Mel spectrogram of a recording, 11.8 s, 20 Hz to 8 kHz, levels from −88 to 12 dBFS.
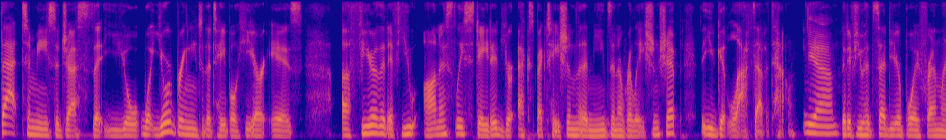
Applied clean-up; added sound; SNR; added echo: none; none; none; none.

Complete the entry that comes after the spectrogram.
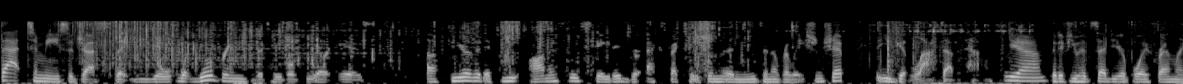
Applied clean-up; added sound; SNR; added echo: classical method spectral subtraction.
